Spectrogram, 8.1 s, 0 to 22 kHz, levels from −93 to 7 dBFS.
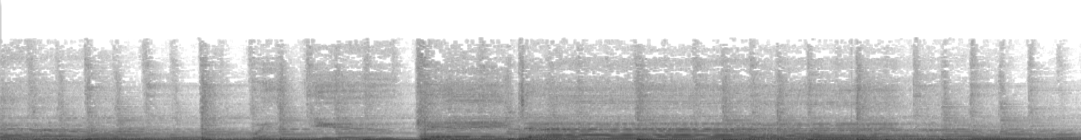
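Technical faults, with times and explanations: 1.62 s, 3.89 s and 6.38 s: damaged data in a compressed stream. Each event is a brief blip of about 4 ms, where corrupted bytes in the encoded data leave the decoder unable to read a frame correctly. It loses sync and hunts for the next valid frame header, so the garbled or missing frame comes out as a short chirp, squawk, click or hole cutting into the sound before normal decoding resumes.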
